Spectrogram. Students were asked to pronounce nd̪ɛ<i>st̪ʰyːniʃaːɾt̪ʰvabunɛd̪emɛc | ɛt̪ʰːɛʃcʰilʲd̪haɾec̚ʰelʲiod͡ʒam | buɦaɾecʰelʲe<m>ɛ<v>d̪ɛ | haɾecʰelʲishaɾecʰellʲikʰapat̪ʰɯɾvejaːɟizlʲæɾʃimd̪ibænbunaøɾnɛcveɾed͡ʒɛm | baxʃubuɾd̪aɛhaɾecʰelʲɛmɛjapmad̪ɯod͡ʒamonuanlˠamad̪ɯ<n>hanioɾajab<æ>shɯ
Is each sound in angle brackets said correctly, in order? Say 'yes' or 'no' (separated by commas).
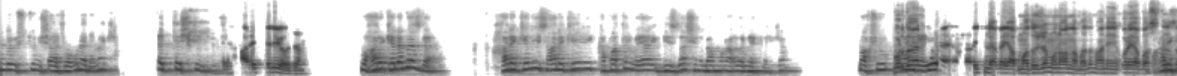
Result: no, yes, no, no, no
